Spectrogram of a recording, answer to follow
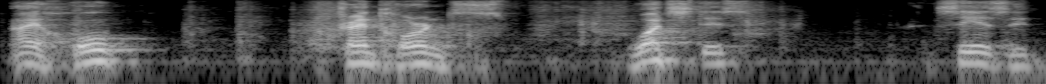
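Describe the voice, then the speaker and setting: Man with a Chilean Spanish accent, native Spanish speaker; slow, halting delivery with fillers; slightly raised pitch. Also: bright, forceful tone, slight background noise. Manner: halting, many fillers and restarts. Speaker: channel host. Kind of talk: spoken video response.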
